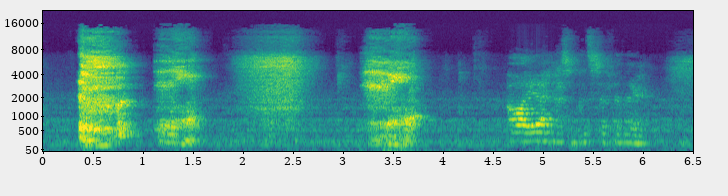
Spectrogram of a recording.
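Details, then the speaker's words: Patient with cystic fibrosis at a three-monthly clinic visit, just after PFT (score 77%), coughing into a sputum cup to bring up thick mucus: three or four harsh productive coughs and throat clearings, then brief speech. "This is my sputum cup. This is where I try to bring up all the gunk and thicken mucus from my lungs, and I put it in the cup."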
